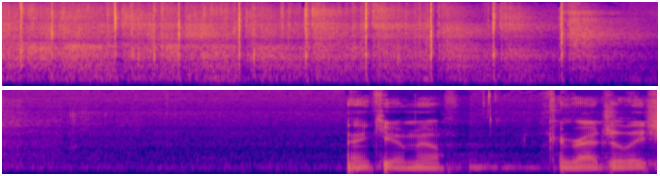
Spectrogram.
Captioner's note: applause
